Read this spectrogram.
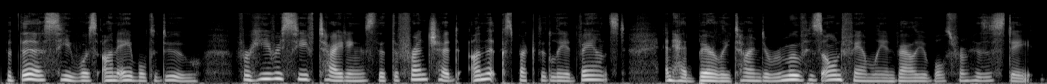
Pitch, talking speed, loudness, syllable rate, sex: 185 Hz, 180 wpm, -20 LUFS, 5.5 syllables/s, female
